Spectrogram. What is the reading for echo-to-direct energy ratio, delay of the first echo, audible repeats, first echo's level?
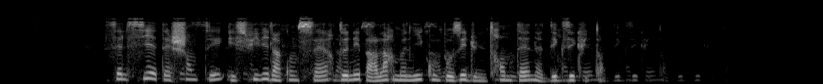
-19.5 dB, 0.63 s, 2, -20.0 dB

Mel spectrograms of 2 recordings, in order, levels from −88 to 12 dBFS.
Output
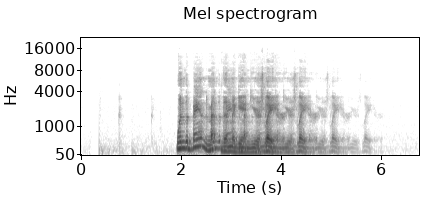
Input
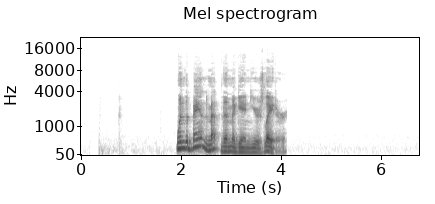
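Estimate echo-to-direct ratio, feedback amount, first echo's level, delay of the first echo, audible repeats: -8.0 dB, 21%, -8.0 dB, 0.653 s, 2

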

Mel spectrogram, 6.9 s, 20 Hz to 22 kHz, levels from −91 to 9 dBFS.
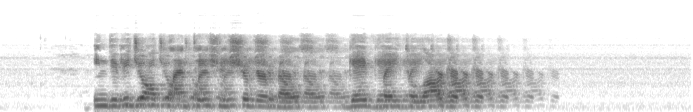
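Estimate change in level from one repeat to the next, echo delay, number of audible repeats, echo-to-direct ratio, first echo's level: -8.5 dB, 0.252 s, 4, -6.0 dB, -6.5 dB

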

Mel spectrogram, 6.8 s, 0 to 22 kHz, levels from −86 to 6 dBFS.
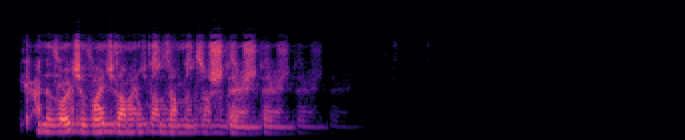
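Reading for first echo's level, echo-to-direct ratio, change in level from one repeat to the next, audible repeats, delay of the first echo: -6.5 dB, -6.5 dB, -14.0 dB, 3, 0.334 s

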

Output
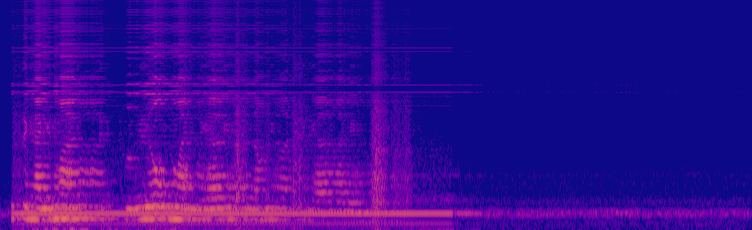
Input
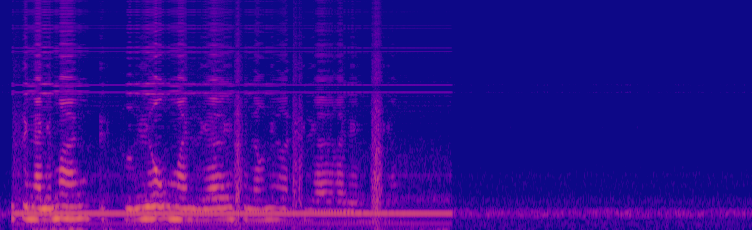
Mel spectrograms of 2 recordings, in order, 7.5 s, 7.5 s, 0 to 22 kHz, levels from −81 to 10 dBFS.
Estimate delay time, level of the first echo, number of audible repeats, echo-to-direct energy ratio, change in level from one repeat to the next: 52 ms, -9.0 dB, 4, -4.5 dB, no steady repeat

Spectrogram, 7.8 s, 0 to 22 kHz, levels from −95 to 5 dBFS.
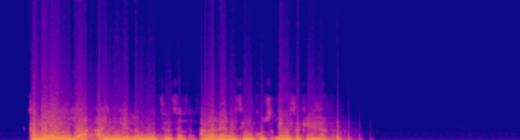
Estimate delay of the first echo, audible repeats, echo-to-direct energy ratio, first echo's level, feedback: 0.163 s, 3, -13.5 dB, -14.0 dB, 32%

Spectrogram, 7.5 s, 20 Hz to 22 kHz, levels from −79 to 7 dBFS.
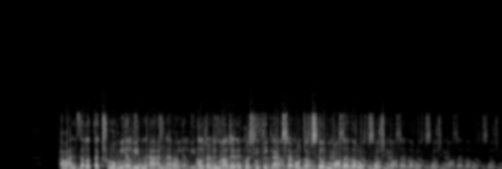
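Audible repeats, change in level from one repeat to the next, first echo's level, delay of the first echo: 3, -7.5 dB, -12.5 dB, 0.854 s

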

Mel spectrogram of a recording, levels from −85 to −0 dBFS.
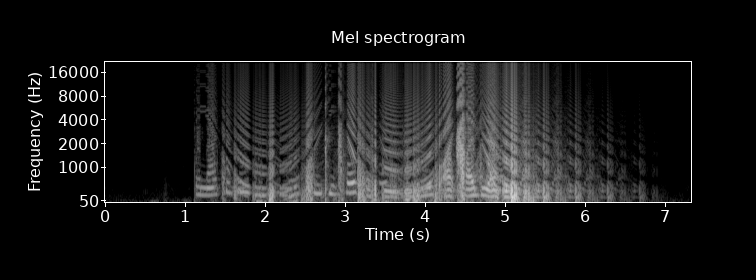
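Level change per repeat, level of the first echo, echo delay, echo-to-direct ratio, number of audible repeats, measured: -8.0 dB, -14.0 dB, 0.401 s, -13.0 dB, 3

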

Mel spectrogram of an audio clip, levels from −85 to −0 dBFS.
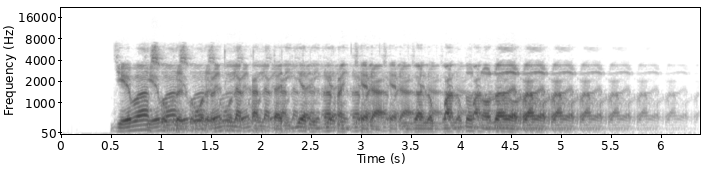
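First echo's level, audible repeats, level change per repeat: -4.0 dB, 6, -5.5 dB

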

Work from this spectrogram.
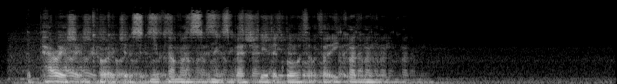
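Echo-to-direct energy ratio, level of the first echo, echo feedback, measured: -5.5 dB, -7.5 dB, no steady repeat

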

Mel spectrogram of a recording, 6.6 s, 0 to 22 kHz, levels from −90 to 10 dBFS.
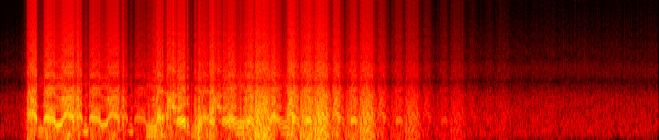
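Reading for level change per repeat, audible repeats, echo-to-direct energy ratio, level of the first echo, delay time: -9.0 dB, 4, -3.5 dB, -4.0 dB, 0.453 s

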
